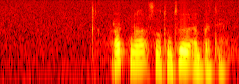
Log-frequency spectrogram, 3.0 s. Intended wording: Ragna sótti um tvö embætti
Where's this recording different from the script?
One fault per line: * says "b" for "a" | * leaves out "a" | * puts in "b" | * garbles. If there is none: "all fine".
all fine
